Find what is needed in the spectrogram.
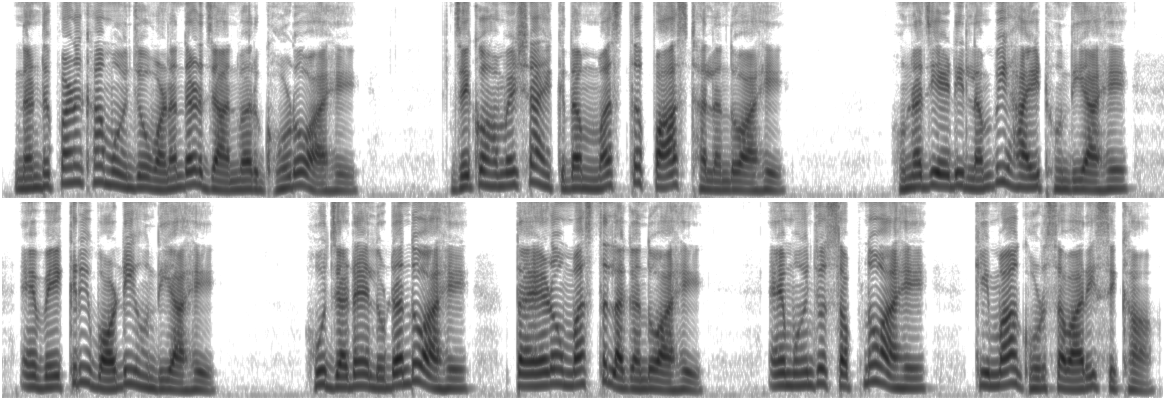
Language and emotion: Sindhi, neutral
